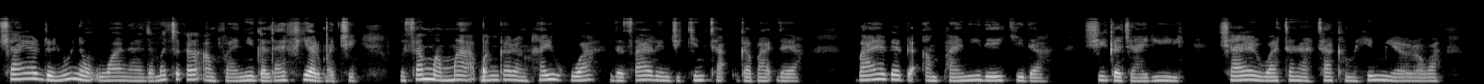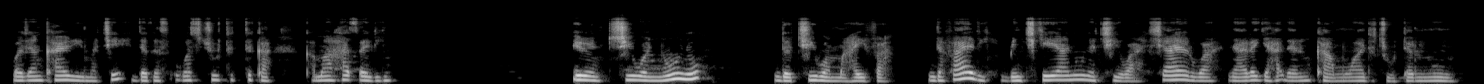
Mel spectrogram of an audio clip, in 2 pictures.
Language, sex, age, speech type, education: Hausa, female, 30-45, spontaneous, tertiary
